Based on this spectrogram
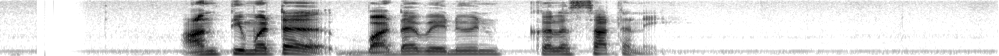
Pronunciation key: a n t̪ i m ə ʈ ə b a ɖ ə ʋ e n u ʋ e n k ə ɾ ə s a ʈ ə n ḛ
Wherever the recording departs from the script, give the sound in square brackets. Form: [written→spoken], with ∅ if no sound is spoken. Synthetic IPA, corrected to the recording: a n t̪ i m ə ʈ ə b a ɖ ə ʋ e n u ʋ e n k ə [ɾ→l] ə s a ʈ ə n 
